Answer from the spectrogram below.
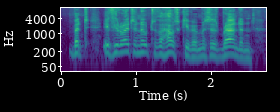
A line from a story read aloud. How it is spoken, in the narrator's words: said Marianne eagerly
